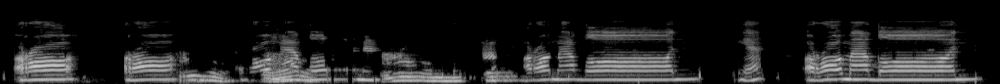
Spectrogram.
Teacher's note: menebalkan huruf ro yaitu dengan mengangkat pangkal lidah ya. Sehingga pada saat kita angkat itu bagian lehernya itu mengencang.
